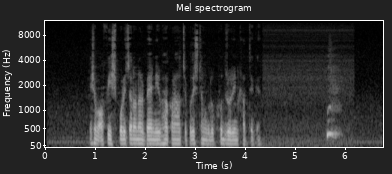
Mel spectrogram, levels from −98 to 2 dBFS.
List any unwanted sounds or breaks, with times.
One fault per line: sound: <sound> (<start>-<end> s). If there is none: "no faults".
sound: laugh (5.6-6.0 s)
